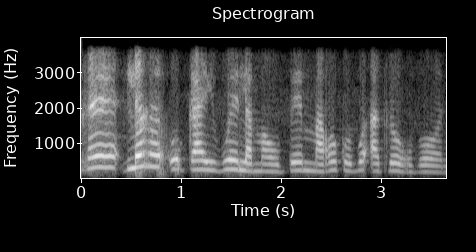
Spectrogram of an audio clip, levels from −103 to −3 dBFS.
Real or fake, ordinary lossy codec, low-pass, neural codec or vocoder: real; none; 3.6 kHz; none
